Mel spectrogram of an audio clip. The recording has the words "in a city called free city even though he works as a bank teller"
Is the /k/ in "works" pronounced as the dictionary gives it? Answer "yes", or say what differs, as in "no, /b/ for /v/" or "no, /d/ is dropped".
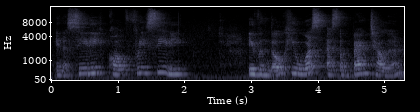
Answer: no, /k/ is dropped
